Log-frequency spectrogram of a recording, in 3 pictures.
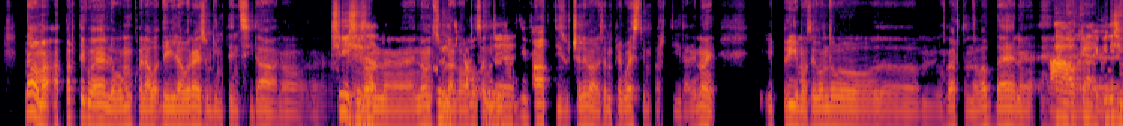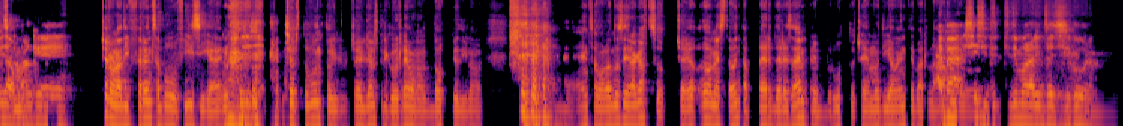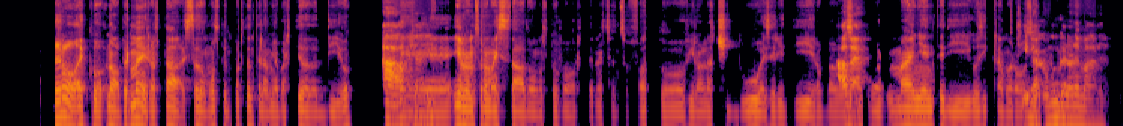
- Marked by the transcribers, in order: drawn out: "e"; drawn out: "anche"; "proprio" said as "propio"; chuckle; laughing while speaking: "a un certo punto cioè gli altri correvano al doppio di noi"; laugh; "roba" said as "robba"
- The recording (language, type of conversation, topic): Italian, unstructured, Hai un ricordo speciale legato a uno sport o a una gara?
